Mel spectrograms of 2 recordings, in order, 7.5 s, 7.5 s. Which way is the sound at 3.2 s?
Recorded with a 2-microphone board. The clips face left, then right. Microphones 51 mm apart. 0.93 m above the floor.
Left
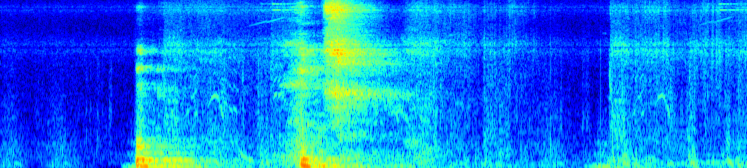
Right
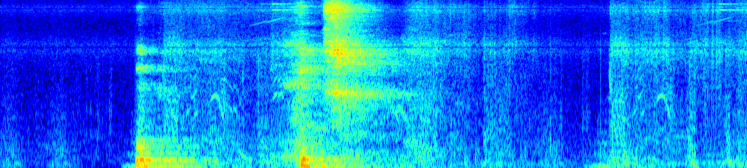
25° left (ahead or behind).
